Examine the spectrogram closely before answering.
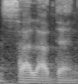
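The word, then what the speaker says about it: Saladin: daha evvel de değindik saden ismini ismine ekleyen saden diye telaffuz ediliyor Fransız aristokratları Şövalyeleri var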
